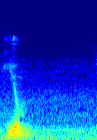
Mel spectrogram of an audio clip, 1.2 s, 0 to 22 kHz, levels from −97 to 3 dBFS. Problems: low volume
